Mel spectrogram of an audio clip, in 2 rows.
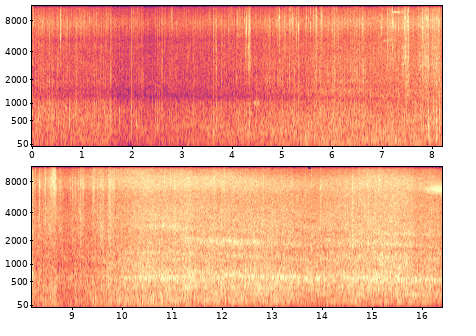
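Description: JR 651 series electric express train approaching and passing close by, the rumble of its wheels on the rails growing louder from about four seconds in and staying loud as the cars go past, with a steady hum over it.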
